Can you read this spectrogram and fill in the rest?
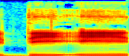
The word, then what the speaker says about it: De: It's spelled D-E, so it's De, but everybody says D, so I guess we just say D.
